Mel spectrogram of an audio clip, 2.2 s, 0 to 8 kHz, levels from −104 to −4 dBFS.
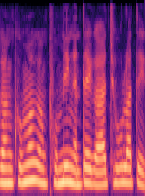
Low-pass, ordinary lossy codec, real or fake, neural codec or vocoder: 7.2 kHz; none; real; none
